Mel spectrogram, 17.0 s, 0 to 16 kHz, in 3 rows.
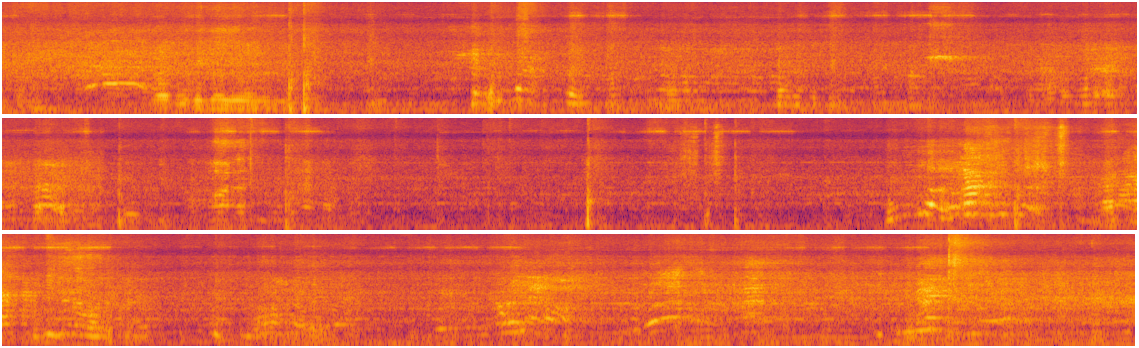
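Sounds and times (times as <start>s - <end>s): boys shouting: 0.0s - 1.4s, 10.1s - 17.0s
football being kicked: 1.4s - 1.7s, 7.9s - 9.5s.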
